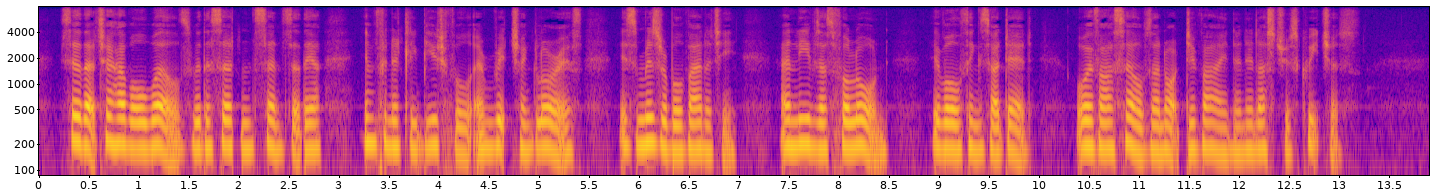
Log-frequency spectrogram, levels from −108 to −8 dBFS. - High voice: No, medium, 175 Hz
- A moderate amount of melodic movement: No, narrow, 1.7 semitones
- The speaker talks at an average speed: Yes, average, 170 wpm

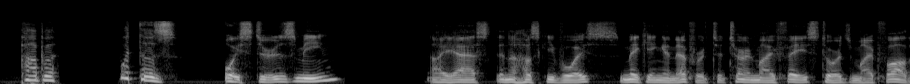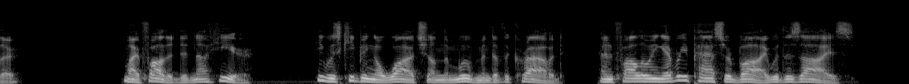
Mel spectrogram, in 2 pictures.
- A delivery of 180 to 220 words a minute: No, average, 150 wpm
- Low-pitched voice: Yes, low, 115 Hz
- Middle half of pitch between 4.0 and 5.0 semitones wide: Yes, average, 4.7 semitones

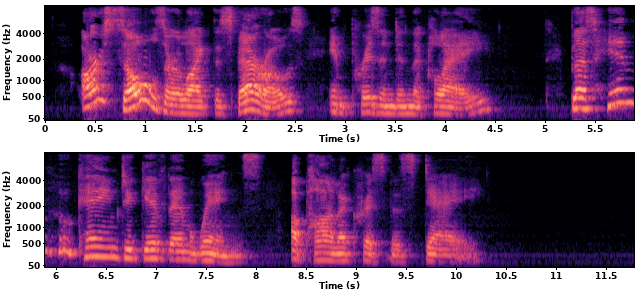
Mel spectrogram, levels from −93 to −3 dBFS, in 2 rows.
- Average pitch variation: No, wide, 8.0 semitones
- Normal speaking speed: No, slow, 110 wpm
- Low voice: No, medium, 160 Hz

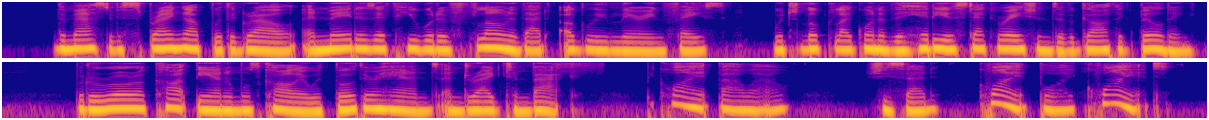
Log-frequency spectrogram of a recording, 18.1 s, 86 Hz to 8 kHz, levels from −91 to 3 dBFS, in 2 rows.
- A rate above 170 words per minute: Yes, average, 185 wpm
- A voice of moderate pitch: Yes, medium, 170 Hz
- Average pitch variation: No, narrow, 2.3 semitones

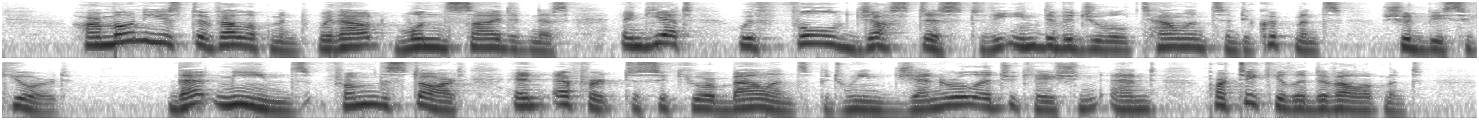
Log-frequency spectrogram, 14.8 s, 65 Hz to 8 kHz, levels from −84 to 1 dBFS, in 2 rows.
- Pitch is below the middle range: No, medium, 165 Hz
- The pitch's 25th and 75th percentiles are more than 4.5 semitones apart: Yes, average, 4.9 semitones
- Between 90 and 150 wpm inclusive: Yes, average, 140 wpm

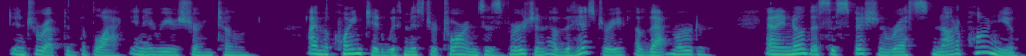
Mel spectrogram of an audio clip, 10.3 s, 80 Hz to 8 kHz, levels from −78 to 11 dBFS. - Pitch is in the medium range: Yes, medium, 165 Hz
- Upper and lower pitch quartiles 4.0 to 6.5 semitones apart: Yes, average, 4.8 semitones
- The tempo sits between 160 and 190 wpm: Yes, average, 165 wpm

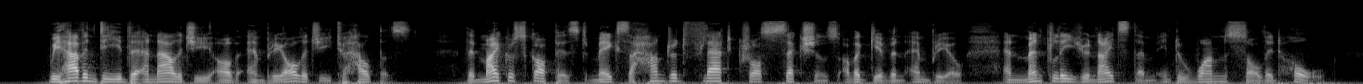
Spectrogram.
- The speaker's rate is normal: No, slow, 130 wpm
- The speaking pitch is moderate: No, low, 115 Hz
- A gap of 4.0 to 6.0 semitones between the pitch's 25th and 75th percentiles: Yes, average, 5.1 semitones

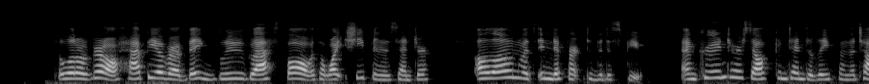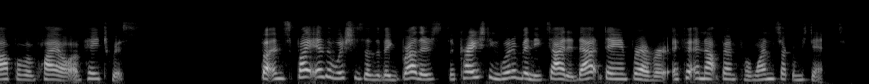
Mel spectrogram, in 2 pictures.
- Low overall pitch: No, very high, 250 Hz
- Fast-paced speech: Yes, fast, 225 wpm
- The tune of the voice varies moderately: Yes, average, 3.1 semitones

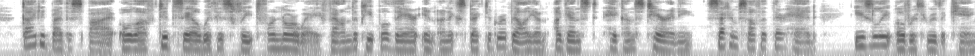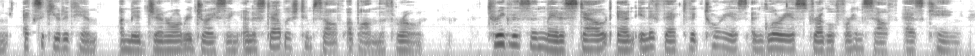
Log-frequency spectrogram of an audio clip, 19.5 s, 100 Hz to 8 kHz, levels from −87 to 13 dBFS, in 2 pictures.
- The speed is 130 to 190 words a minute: Yes, average, 175 wpm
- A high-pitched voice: No, medium, 175 Hz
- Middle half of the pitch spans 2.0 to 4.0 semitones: Yes, average, 3.2 semitones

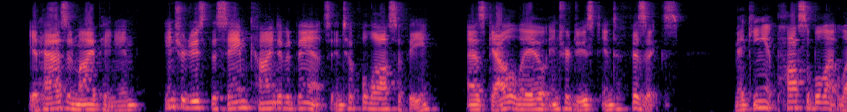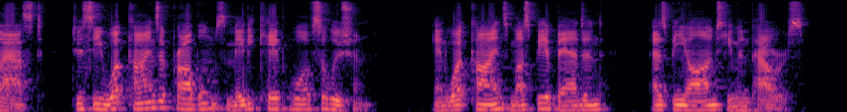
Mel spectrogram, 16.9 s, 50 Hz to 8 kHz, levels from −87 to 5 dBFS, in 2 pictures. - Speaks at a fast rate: No, average, 155 wpm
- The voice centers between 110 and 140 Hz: Yes, low, 135 Hz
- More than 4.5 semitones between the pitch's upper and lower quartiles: No, average, 3.5 semitones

